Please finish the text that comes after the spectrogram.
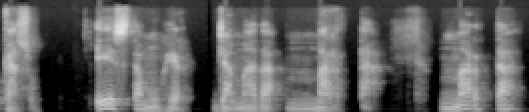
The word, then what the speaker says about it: Marta: esta mujer llamada marta marta en arameo que a veces se puede pronunciar marcha pero marta así con una t se escribe significa la jefa significa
